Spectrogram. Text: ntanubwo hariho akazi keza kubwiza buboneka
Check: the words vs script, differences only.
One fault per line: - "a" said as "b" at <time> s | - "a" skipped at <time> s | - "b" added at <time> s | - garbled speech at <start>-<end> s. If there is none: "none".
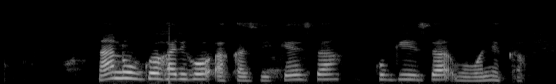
none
